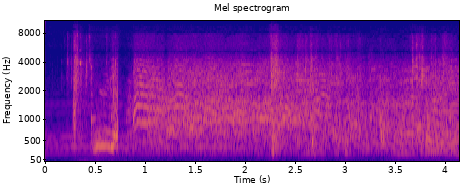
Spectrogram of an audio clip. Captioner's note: prisoners laughing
